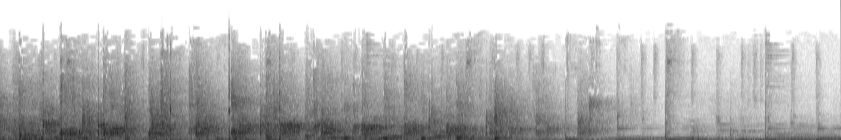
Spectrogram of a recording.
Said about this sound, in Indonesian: Jadi Saya sedang duduk dengan orang-orang pilihan, boleh tepuk tangan untuk mereka.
